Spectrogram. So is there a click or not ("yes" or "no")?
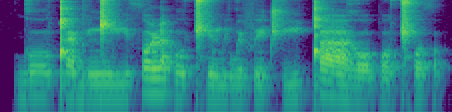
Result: yes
